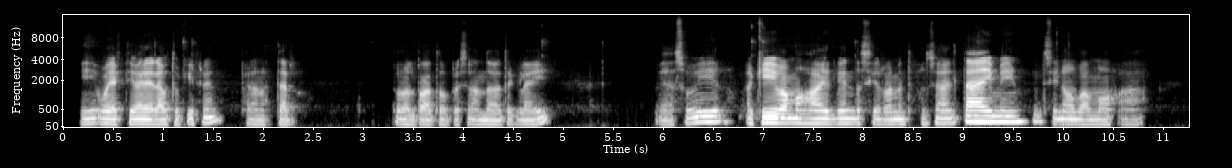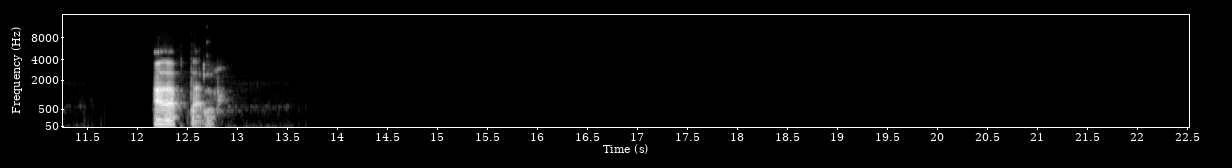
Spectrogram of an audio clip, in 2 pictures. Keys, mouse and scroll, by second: 1.0 click, 2.9-5.1 drag, 5.1 g, 7.7-9.8 drag, 9.8 g, 12.5-15.0 drag, 15.0 g, 16.6-17.7 drag, 17.7 g, 20.8-21.8 drag, 21.8 g.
